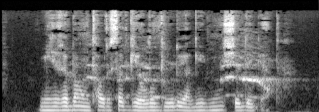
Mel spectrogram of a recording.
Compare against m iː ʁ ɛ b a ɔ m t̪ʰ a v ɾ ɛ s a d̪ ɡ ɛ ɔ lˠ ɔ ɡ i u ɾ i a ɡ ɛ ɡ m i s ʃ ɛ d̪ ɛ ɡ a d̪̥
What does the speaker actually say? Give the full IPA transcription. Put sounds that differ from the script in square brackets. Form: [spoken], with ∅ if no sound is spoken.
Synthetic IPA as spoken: m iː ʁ ɛ b a [u] m t̪ʰ a v ɾ ɛ s a d̪ ɡ ɛ ɔ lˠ ɔ ɡ i u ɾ i a ɡ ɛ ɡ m i s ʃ ɛ d̪ ɛ ɡ a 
